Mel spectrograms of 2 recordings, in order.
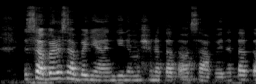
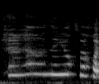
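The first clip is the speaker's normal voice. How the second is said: much higher, half-laughing "Hala, naiyak na ako"; squeaky laughing cry; 13 semitones higher, faster than usual. Retold or imitated. Crying and laughing at once in front of friends, squeaky high. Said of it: "pero nakakatawa kasi".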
